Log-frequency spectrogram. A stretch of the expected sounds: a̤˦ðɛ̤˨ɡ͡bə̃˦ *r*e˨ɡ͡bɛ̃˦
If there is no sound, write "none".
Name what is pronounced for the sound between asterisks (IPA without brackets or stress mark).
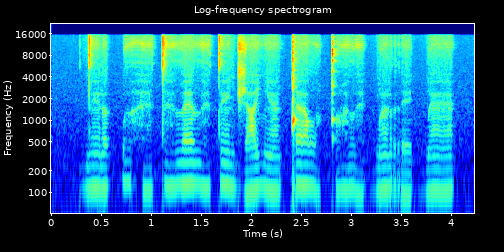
r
